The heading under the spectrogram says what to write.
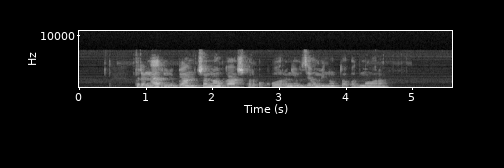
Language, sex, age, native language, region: Slovenian, female, 30-49, Slovenian, Southeast Slovenia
